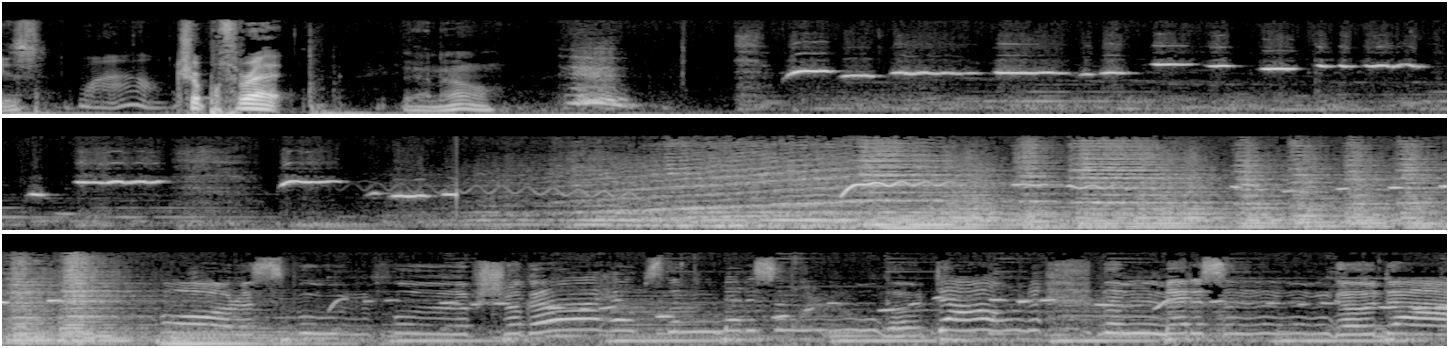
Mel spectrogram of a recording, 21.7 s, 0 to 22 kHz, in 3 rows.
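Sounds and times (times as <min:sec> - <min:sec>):
speech: 0:00.0 - 0:02.6
person whistling birdlike tune mimicking a robin: 0:03.9 - 0:09.6, 0:11.4 - 0:12.7, 0:13.3 - 0:21.6
soft orchestral accompaniment: 0:09.5 - 0:18.3.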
